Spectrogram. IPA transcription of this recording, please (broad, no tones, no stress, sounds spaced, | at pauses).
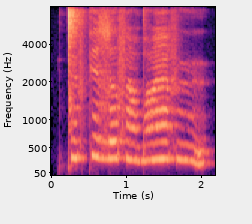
ǀ ẽ f k e ɮ ə f æ̃ dˤ æ̃ː f ʉː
